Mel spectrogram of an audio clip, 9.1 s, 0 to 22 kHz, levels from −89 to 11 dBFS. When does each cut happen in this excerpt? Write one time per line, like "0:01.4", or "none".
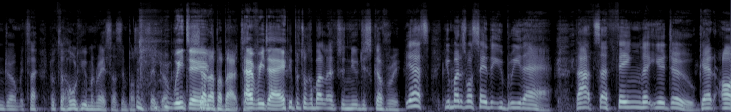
0:03.6
0:05.1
